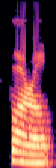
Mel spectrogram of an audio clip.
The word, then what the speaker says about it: Quarrel: so that's di Nathan how does he pronounce it quarrel like the word or quarrel Nathan quarrel yeah quarrel so tell us about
